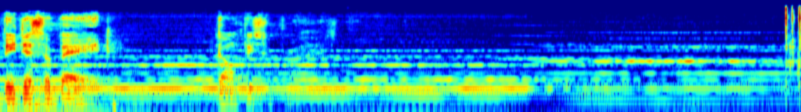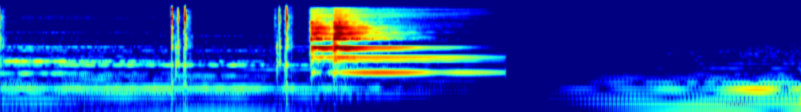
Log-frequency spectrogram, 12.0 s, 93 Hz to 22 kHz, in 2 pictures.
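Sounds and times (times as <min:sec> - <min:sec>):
bell-like chime ringing: 0:08.4 - 0:09.8.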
